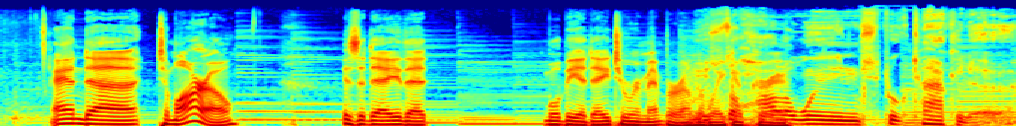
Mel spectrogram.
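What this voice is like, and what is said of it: Imitates another person's voice. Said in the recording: “my Alfred Hitchcock impression”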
